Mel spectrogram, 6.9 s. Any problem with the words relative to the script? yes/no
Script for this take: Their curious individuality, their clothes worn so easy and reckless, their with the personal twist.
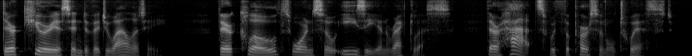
yes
